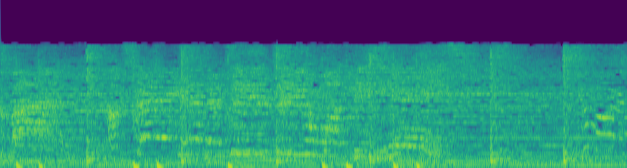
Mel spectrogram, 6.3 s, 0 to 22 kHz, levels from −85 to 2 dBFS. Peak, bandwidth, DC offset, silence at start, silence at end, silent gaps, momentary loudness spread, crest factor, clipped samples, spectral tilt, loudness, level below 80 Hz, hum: 0 dBFS; 7.8 kHz; under 0.1%; 0 s; 0 s; none; 4 LU; 14 dB; under 0.1%; -3.5 dB/octave; -12 LUFS; -22 dBFS; none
